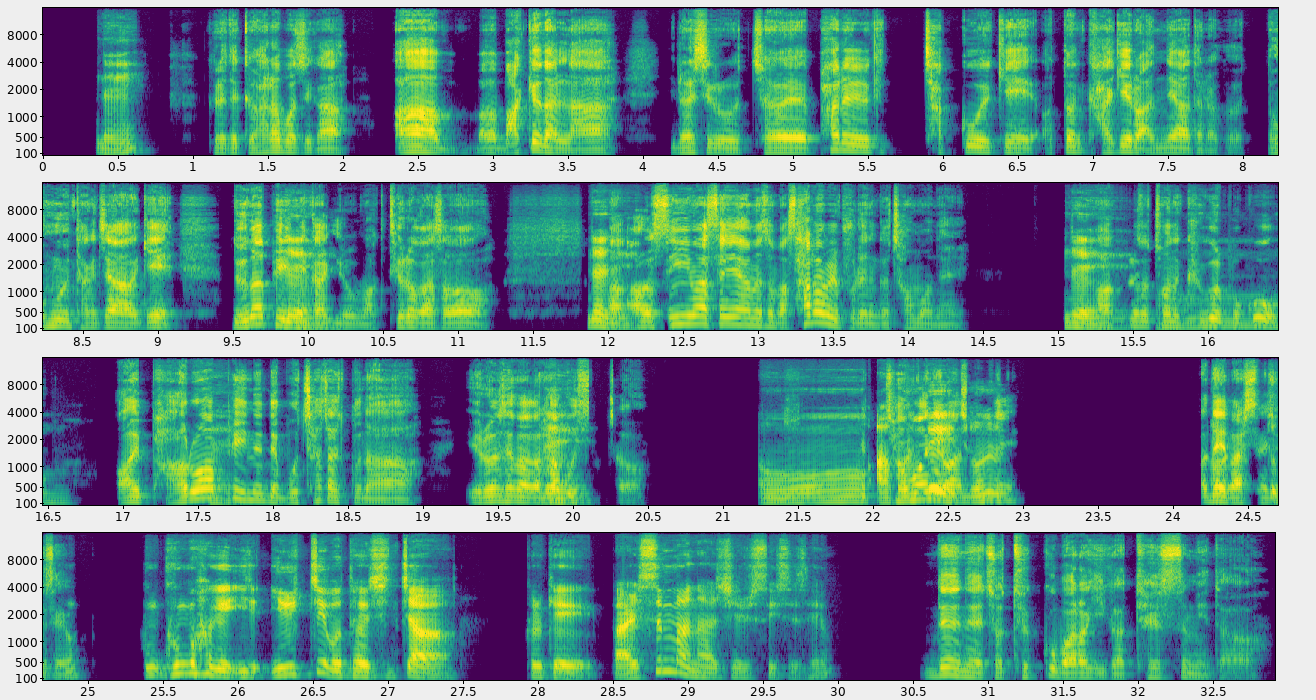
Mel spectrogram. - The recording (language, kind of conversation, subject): Korean, podcast, 여행 중 길을 잃었을 때 어떻게 해결했나요?
- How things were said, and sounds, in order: other background noise; "당당하게" said as "당장하게"; tapping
